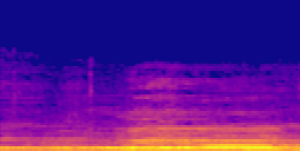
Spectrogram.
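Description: A woman's voice drawing out the word "I" into one long held vowel through a PA microphone, a hesitation before the next words. It holds one steady pitch with a slight waver and grows gradually louder.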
